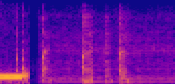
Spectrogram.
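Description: A telephone busy tone sounds after a call has been hung up: a brief steady tone, then a few short repeated beeps at a regular pace.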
